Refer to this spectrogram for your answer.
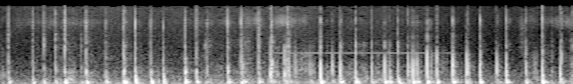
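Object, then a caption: Small faux leather purse with zipper. Long nails tap rapidly on the zipper side of a small, hollow pink faux leather heart purse held sideways. About thirty-four quick, soft, hollow thuds sound in a steady, slightly uneven rhythm, each low and muffled with a faint bright click and almost no ring.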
